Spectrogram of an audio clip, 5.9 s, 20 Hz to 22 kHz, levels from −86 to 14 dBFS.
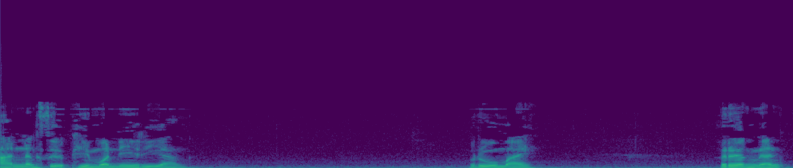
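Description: Throughout the speech, nothing sits above 8.7 kHz, and two layers of coding damage are audible together: the earlier codec's artefacts plus the later codec's own. This is transcoding between lossy codecs, likely a low-bitrate MP3 re-encoded to HE-AAC, with the second encoder spending bits on the first one's artefacts.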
